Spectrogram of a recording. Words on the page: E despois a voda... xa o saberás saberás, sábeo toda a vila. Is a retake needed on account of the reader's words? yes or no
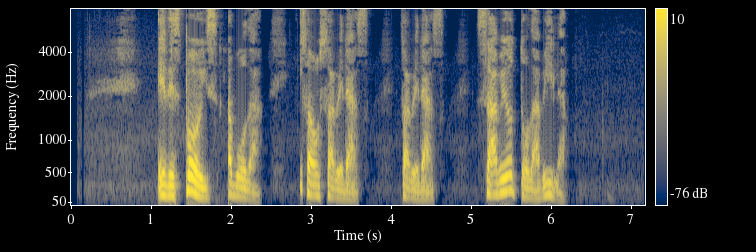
no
